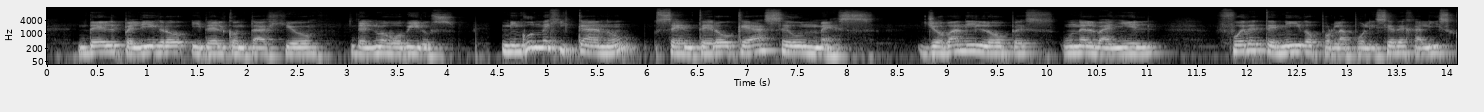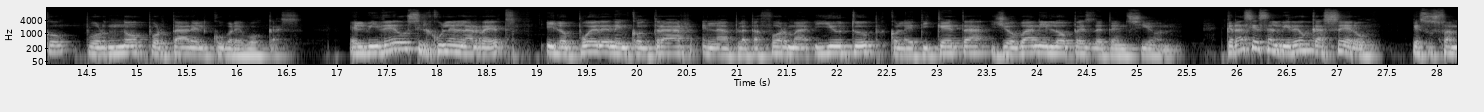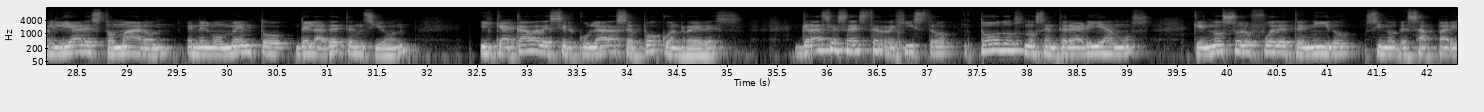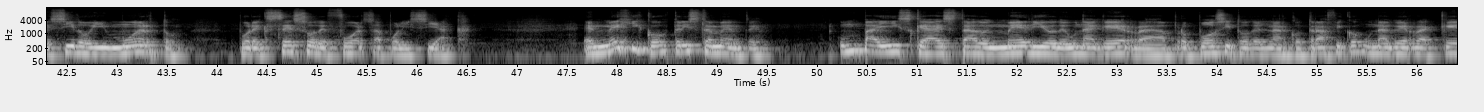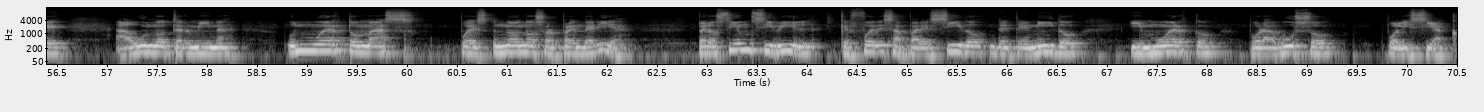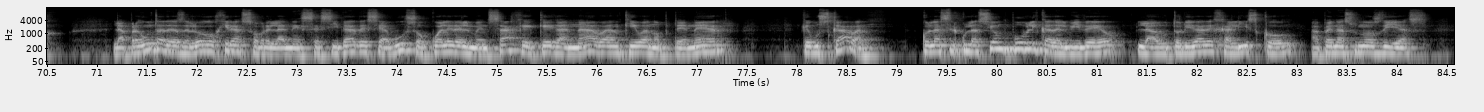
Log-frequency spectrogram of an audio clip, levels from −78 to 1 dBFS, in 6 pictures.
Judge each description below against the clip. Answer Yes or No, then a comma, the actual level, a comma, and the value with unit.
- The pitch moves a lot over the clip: No, average, 3.7 semitones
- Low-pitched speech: Yes, low, 120 Hz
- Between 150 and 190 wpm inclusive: No, slow, 125 wpm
